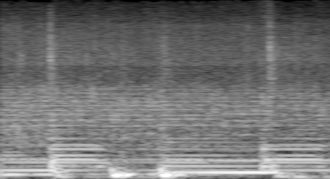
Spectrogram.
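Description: Instrumental opening of a song on acoustic guitar and upright bass: plucked notes over deep sustained bass, a new note struck about two or three times a second.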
